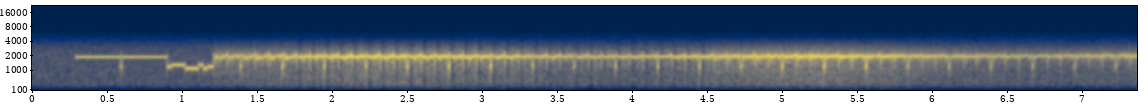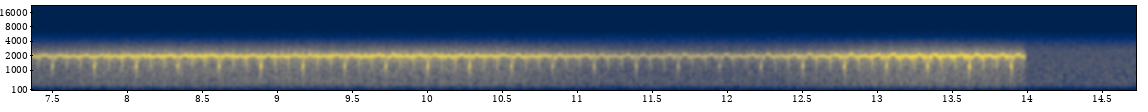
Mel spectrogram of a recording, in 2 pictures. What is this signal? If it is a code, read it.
SSTV (slow-scan television), Scottie S2, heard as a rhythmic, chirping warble, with fading.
